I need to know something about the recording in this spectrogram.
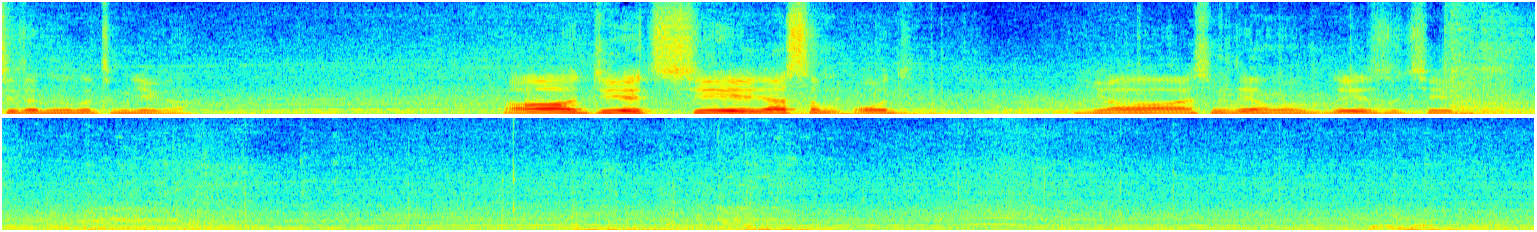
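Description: A sports car engine roars steadily as the car speeds along.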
